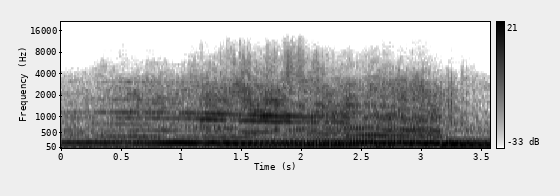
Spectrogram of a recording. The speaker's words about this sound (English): It's a Ferrari and a Corvette.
